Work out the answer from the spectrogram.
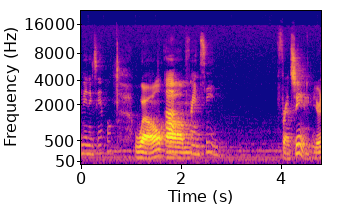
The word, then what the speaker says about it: Francine: as a single foot we can see that the stress falls upon the second one and so that's what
